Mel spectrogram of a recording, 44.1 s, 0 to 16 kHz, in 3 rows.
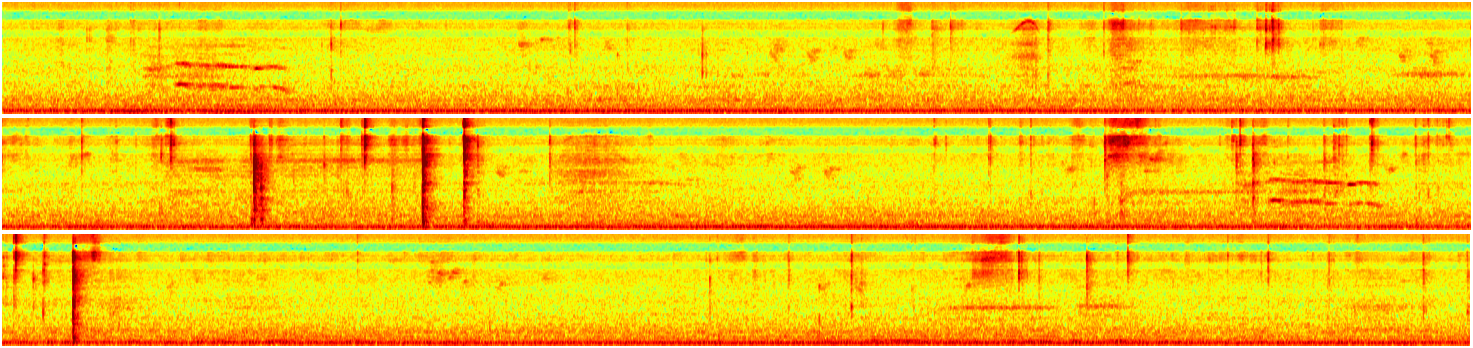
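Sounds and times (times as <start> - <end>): steady low hum: 0.0 - 44.0
distant bird calling: 11.2 - 14.9.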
